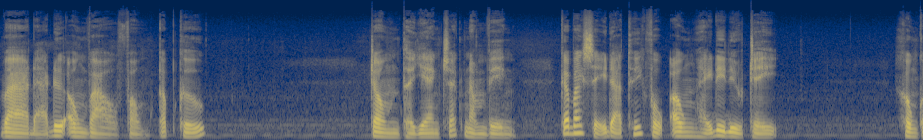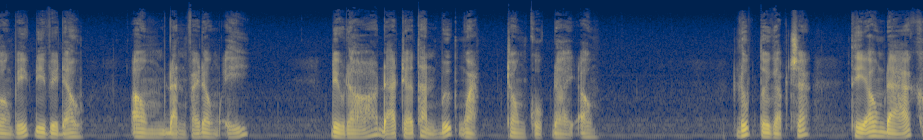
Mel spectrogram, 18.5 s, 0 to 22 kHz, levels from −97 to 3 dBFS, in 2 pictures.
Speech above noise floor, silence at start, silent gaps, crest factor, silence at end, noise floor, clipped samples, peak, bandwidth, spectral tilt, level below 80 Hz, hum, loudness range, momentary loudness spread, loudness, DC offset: 34 dB; 0 s; none; 22 dB; 0 s; -55 dBFS; under 0.1%; 0 dBFS; 16 kHz; -4 dB/octave; -70 dBFS; 50 Hz at -50 dBFS; 5 LU; 10 LU; -22 LUFS; under 0.1%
